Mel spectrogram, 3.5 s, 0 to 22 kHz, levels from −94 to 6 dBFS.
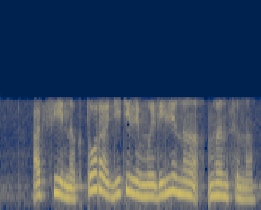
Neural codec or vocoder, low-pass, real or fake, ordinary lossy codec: none; 3.6 kHz; real; AAC, 24 kbps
